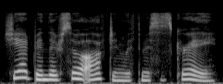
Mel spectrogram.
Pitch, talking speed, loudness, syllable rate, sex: 220 Hz, 240 wpm, -21 LUFS, 5.3 syllables/s, female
